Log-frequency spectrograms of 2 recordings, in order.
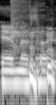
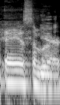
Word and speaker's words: ASMR: AMSR. How do you say that? ASMR.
